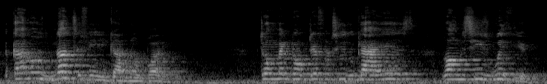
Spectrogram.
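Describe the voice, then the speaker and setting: A man's voice: high-pitched, expressive, a little fast, sharp tone, pitched above the performer's own voice. A young man reads the part of a lonely, taunting stable hand in readers' theatre. His speech is rustic and needling. He is heard at a distance in an echoey room with faint noise. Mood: bitter, lonely. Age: young adult. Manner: rural American dialect, read aloud with needling persistence. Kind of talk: readers' theatre script reading.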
